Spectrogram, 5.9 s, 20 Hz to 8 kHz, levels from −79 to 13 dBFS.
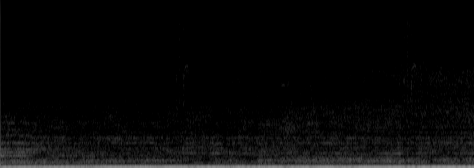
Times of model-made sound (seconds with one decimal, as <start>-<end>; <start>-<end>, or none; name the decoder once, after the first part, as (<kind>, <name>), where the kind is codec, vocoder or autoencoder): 2.4-3.5 (codec, SNAC); 4.3-5.0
